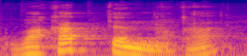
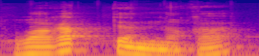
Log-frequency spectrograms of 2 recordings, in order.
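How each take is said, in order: First: The second syllable starts with a voiceless K. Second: The second syllable starts with a voiced G. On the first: "rather than with a K" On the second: "with a G"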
